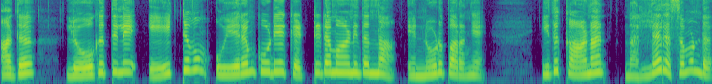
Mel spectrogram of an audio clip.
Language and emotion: Malayalam, surprised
